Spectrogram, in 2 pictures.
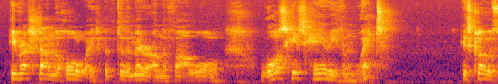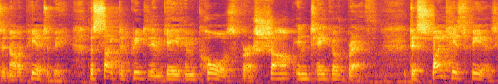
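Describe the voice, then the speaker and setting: A man reading a scripted story as an audiobook narrator. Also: medium pitch. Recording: roomy, echoey home recording.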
